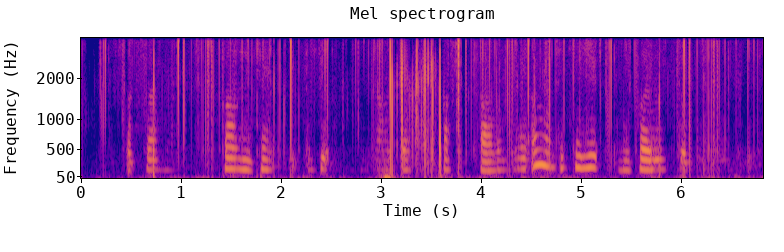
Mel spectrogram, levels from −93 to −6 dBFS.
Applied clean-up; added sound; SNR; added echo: neural separator model SepFormer WHAMR!.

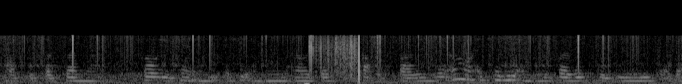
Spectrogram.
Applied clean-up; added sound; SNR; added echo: none; Crackle; -4 dB; reverberation time 0.3 s.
